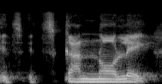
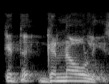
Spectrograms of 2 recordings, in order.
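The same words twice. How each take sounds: First: "cannoli" slow, with an open Italian "a"; proper Italian cannoli. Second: "cannolis" with a hard American G-like start, said a bit higher; Italian-American cannolis. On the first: Shown as a demonstration. Mocking the Sopranos version, speaker gives the correct slow "cannoli". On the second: Retold or imitated. Imitating Sopranos characters ordering cannolis, mock American pronunciation. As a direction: mimic the Americans' "Get the cannolis". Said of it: "They go".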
